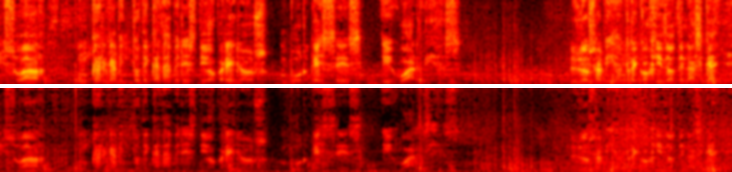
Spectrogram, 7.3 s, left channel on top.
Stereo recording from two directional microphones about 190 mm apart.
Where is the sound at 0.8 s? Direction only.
50° left (ahead or behind).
